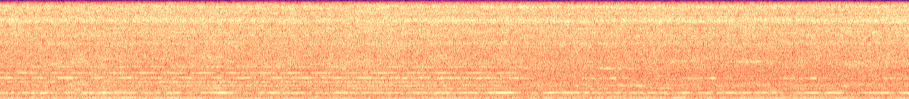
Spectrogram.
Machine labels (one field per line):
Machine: fan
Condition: normal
